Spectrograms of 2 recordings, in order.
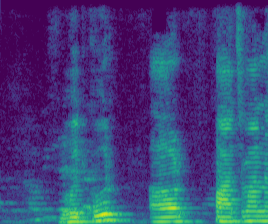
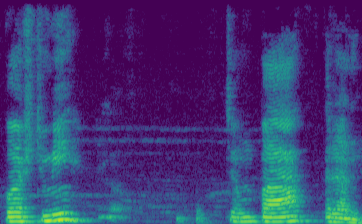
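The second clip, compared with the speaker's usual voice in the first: slow drawn-out naming; slower than usual. Shown as a demonstration. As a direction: stretch Champaran out slowly. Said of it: "मिल जाएगा पश्चिमी चंपारण".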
